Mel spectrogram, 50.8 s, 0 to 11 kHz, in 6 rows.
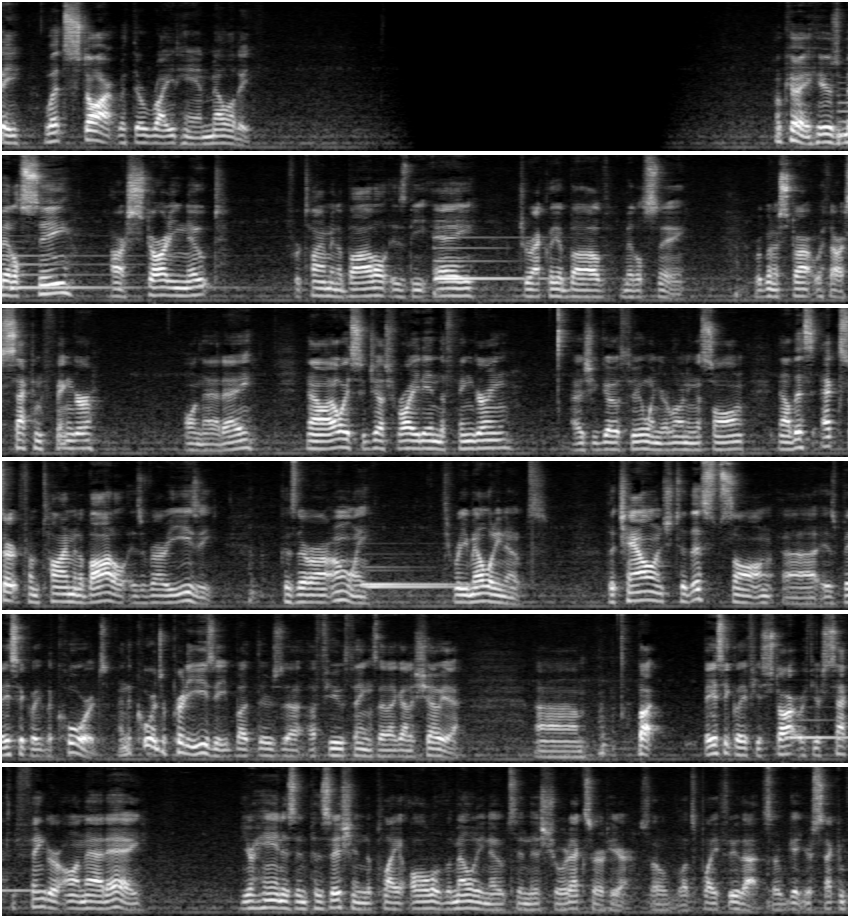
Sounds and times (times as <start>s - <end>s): Speech: 0.0s - 2.6s, 7.7s - 15.4s, 16.0s - 18.0s, 18.7s - 27.6s, 28.2s - 29.2s, 29.8s - 38.5s, 39.2s - 43.8s, 44.6s - 50.7s
Inside, small room: 6.6s - 50.7s
Piano: 8.3s - 11.2s, 12.8s - 14.7s, 41.7s - 42.7s.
